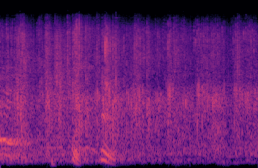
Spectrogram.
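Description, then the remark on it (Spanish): An audience stands and applauds the Lord with steady, dense clapping that holds an even level throughout, while a few voices briefly rise and call out early on. “Póngase de pie y aplauda un rato al Señor.”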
